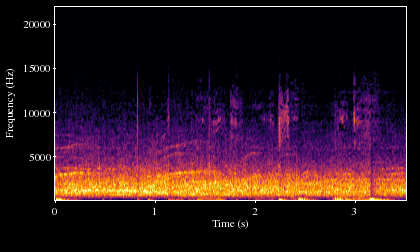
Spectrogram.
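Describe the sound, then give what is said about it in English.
A steady wash of audience applause, dense and fairly loud, keeps going for a few seconds with no break, while a faint low murmur of voices sits underneath it. “So a round of applause on that one.”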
